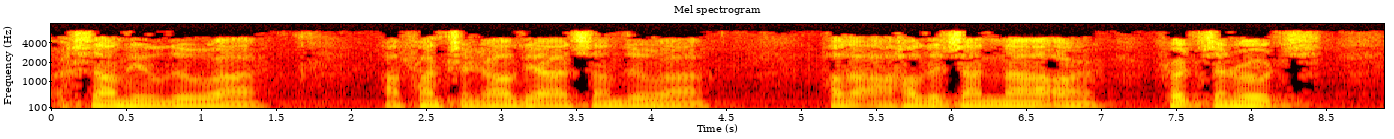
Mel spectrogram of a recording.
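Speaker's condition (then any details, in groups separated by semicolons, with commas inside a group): Stroke with facial paralysis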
